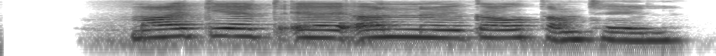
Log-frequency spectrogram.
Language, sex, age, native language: Icelandic, male, 7, Icelandic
